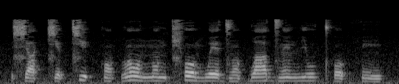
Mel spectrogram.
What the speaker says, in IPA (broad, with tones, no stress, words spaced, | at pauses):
ɕa˨k̚ɕe˨t̚ɕi˦ʔkɔ̃˨t̚ lɔ̃˥˧ n̪ɔ̃˧n t͡ɕʰo˥˧mwe˧d͡zɔ̃˨t̚ wa˦d͡zẽ˧ n̪ju˧ t̪ʰo˨ʔhĩ˨˩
